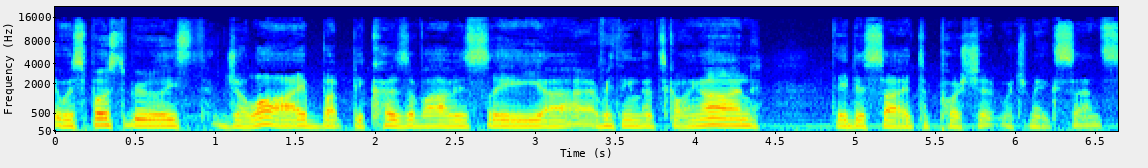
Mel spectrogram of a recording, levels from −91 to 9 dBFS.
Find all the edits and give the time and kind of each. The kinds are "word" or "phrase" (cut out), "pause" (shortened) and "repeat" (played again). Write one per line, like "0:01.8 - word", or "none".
none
